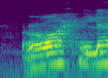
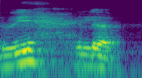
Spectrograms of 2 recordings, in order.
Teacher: रॉ को आपने बारीक करके पढ़ना है, रॉ का ये ज़ेर है, रोहिला नहीं पढ़ना है, रिहला।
